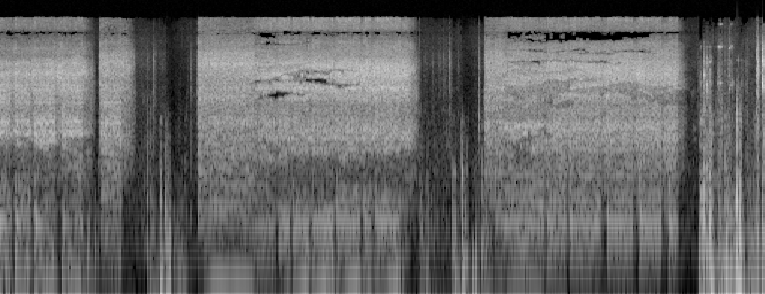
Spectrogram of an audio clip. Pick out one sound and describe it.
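A cordless hammer drill bores into a concrete floor in bursts.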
